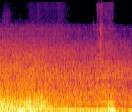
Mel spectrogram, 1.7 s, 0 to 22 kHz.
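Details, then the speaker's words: Fan plugged into a regular 120 V wall outlet on a slow setting: a soft, even rush of air and a low steady drone with no electrical hum. Normal running. "if you can hear this, this is a regular sound on a 120 volts regular outlet. No humming."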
